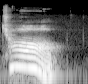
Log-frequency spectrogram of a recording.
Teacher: When I teach students how to make a falling tone, for example, on the word, on an example word like chop, to like, they've got a long vowel there and a clear opportunity to make a clear falling tone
